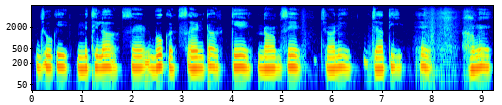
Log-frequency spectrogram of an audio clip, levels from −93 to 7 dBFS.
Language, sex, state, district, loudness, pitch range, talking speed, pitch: Hindi, male, Uttar Pradesh, Jalaun, -26 LUFS, 150-165 Hz, 90 wpm, 155 Hz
